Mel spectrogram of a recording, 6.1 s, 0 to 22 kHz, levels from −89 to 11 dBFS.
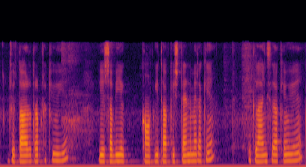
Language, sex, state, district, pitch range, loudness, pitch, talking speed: Hindi, male, Uttar Pradesh, Deoria, 150-165 Hz, -20 LUFS, 150 Hz, 215 wpm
